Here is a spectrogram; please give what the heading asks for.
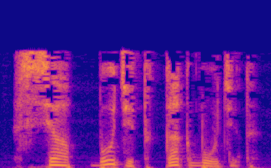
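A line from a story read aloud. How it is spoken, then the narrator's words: Whisper. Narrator (Russian): прошептала Таня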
